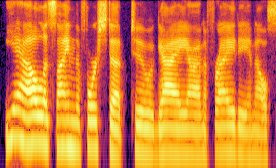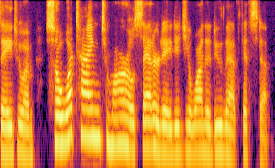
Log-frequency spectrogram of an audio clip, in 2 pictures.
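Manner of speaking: drawn-out impression of a slow talker; slow, almost drunk. Imitating the circuit speaker assigning a four step, slow drawl. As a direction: stretch every word as if slightly drunk. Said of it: "he talks really slow".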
